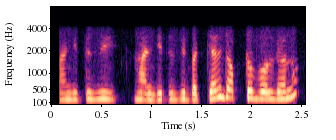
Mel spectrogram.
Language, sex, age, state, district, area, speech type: Punjabi, female, 45-60, Punjab, Ludhiana, urban, conversation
